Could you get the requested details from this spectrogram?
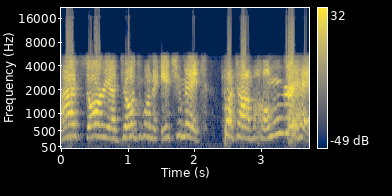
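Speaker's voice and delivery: put-on Scottish brogue, cartoon shark voice. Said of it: "the shark talks like this all the time".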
